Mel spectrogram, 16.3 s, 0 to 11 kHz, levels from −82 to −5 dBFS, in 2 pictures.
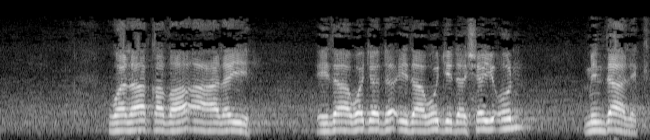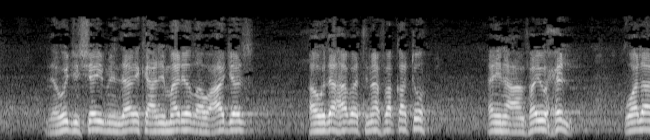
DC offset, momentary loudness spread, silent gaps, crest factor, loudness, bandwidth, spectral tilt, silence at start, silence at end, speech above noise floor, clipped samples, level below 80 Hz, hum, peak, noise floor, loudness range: under 0.1%; 20 LU; none; 16 dB; -18 LUFS; 7.8 kHz; -6.5 dB/octave; 0 s; 0 s; 23 dB; under 0.1%; -62 dBFS; none; -4 dBFS; -40 dBFS; 3 LU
